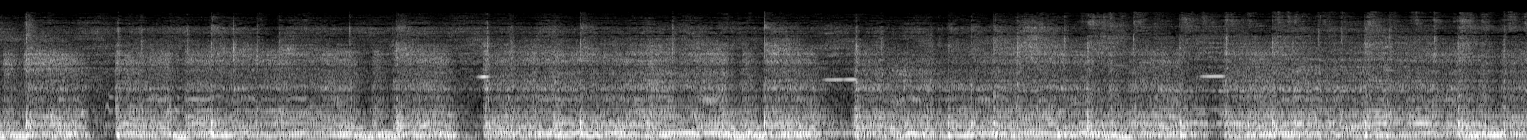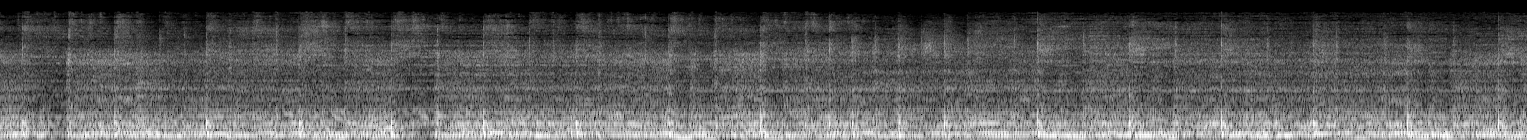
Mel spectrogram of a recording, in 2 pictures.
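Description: A heavy metal band playing loud live, electric guitar to the fore, with short breaks in the sound about one, five and eight seconds in.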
